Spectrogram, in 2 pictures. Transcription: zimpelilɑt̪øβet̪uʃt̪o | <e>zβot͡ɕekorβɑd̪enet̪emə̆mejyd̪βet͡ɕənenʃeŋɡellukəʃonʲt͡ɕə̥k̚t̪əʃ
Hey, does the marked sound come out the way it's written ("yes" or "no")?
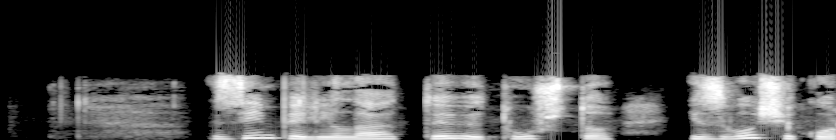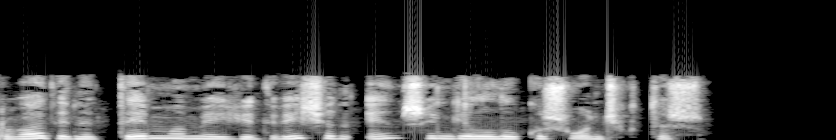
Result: no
